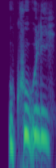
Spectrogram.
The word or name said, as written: ukuelig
